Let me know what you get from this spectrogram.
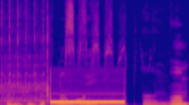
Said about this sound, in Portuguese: eu vou ligar agora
